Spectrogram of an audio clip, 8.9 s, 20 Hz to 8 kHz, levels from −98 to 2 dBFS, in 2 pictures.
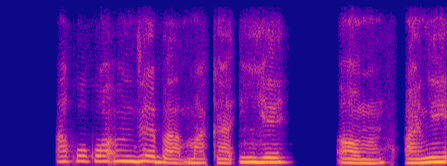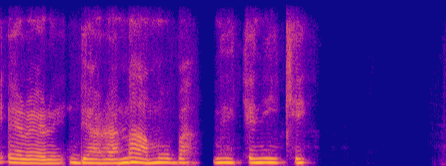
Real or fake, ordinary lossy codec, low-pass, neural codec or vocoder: fake; Opus, 16 kbps; 7.2 kHz; vocoder, 44.1 kHz, 80 mel bands, Vocos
